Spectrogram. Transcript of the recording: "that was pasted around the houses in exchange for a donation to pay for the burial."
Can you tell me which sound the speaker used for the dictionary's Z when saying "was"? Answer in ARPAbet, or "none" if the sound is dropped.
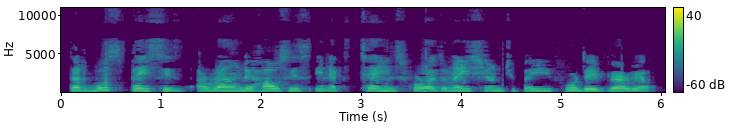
S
